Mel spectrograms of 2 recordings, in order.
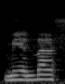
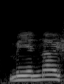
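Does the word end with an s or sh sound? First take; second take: s; sh. First: The final consonant is a hissing s sound. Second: The final consonant is a hushing sh sound. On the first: The speaker calls it wrong. "Kalau pakai sin kecil" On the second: The speaker calls it right. "shin besar yang ada titiknya"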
